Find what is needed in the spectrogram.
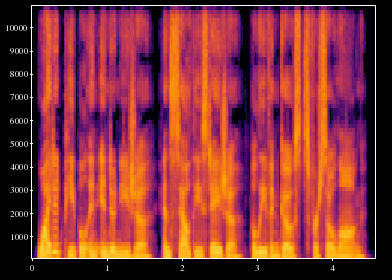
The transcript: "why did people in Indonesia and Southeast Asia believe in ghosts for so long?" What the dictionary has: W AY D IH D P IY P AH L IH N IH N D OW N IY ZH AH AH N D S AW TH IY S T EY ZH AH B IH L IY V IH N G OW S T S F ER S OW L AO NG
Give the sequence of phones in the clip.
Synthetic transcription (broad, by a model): W AY D IH D P IY P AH L IH N IH N D OW N IY ZH AH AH N S AW TH IY S T EY ZH AH B IH L IY V IH N G OW S T S F ER S OW L AO NG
